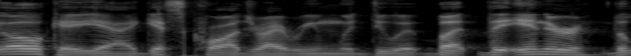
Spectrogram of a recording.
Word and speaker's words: quadrireme: And I insisted, not really insist, I originally said that to pronounce the word, traditionally you'd pronounce it with the attenuated French DR rolled sound, quadrireme.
